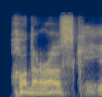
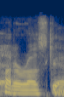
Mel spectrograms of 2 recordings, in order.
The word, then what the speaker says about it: Jodorowsky: What is the correct pronunciation? – Alejandro Jodorowsky. – Jodorowsky. – Yeah. – Jodorowsky. – Yeah, the J is like an H.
